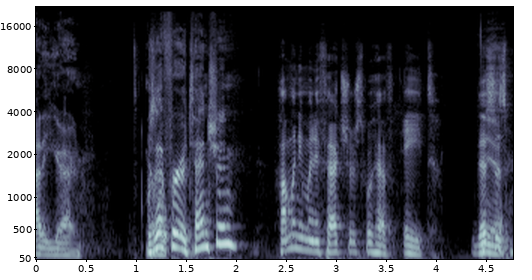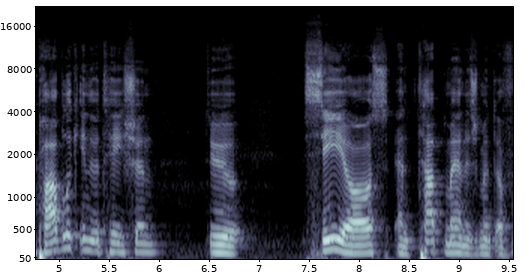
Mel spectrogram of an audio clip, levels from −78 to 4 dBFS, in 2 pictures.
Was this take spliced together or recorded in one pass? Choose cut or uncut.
cut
